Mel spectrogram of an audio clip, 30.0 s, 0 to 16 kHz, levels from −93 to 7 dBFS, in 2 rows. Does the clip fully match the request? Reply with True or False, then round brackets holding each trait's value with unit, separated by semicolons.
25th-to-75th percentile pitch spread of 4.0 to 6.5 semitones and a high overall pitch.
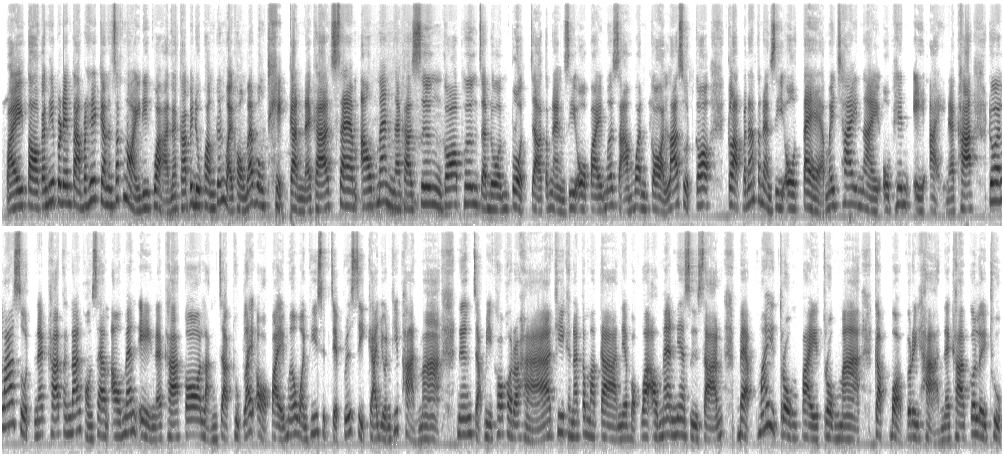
True (4.8 semitones; 220 Hz)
